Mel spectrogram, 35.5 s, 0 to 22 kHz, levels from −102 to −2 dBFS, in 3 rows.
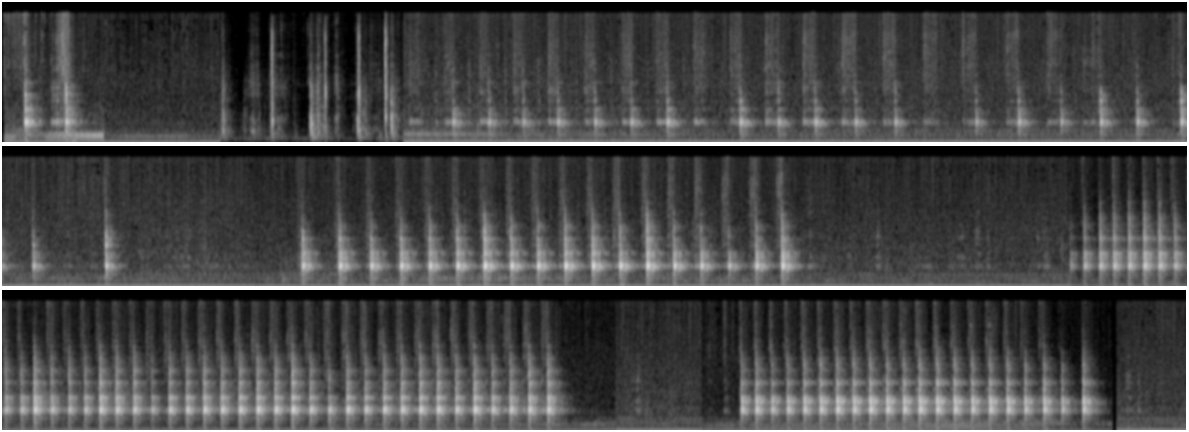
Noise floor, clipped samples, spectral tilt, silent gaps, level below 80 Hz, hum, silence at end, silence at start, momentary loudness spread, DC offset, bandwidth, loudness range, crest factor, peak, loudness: -63 dBFS; under 0.1%; -2.5 dB/octave; none; -64 dBFS; none; 0.9 s; 0 s; 17 LU; 0.2%; 16 kHz; 13 LU; 26 dB; -4 dBFS; -29 LUFS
